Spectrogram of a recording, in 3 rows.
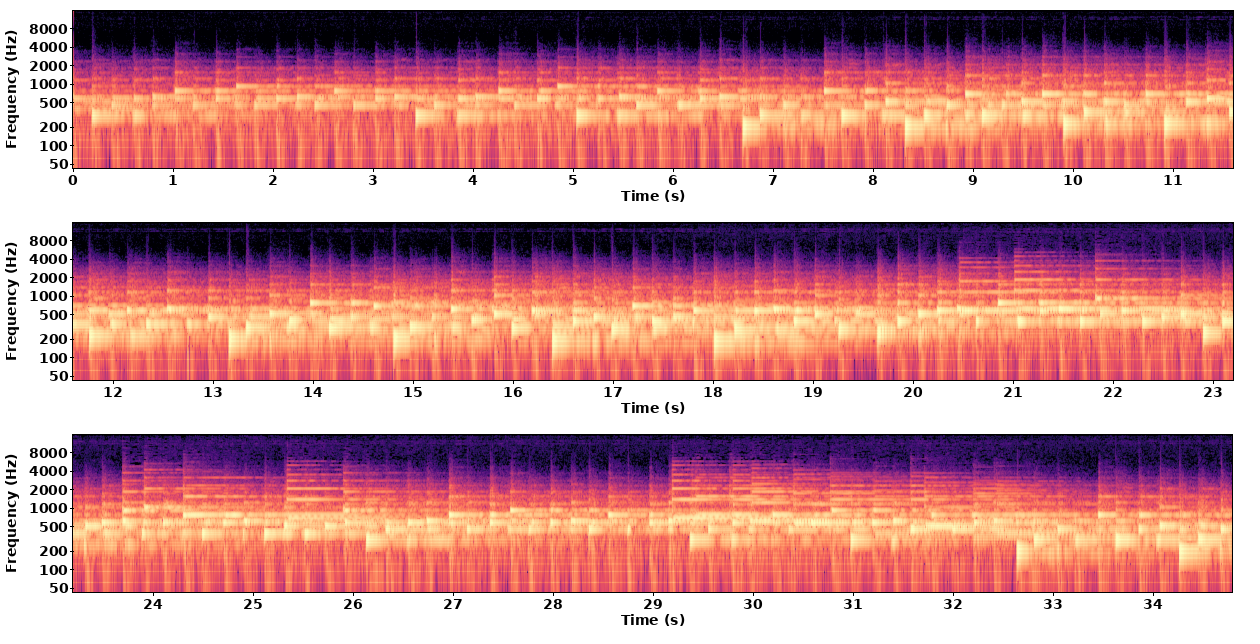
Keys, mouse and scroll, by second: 0.1 scroll down 1, 1.5 click, 6.5-8.7 drag, 9.5 click, 11.7 click, 13.2 scroll down 3, 14.1 scroll, 14.3 scroll up 1, 15.1-18.1 drag, 18.4 click, 18.6 scroll up 4, 18.7 scroll down 3, 19.3 click, 19.4 scroll down 5, 20.0 click, 21.8 middle click, 22.0 click, 22.2 middle click, 22.6 click, 22.9 middle click, 23.1 click, 23.2 scroll up 3, 23.4 middle click, 23.8 KP_1, 25.3 middle click, 25.7 click, 25.9 middle click, 26.2 click, 26.2 middle click, 26.4 click, 26.6 middle click, 27.7 click, 28.7 click, 29.6 middle click, 29.7 scroll up 1, 30.0 click, 31.4 middle click, 31.7 click, 32.2 middle click, 32.5 click, 32.8 middle click, 32.9 click, 33.3 middle click, 33.4 click, 34.2 middle click, 34.4 click.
